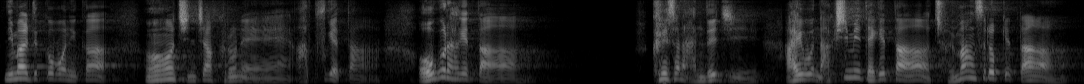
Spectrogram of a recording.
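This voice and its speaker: A kindly God figure, voiced by a male pastor who sounds like an old man from Jeolla, dropping into a low, hushed, sympathetic drawl. He talks slowly and gently. The voice hangs in a long, echoing church hall. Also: big pitch swings. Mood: consoling.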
